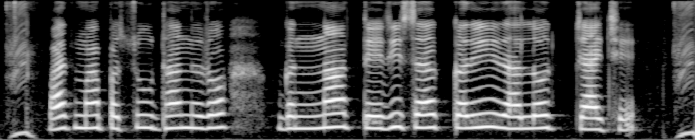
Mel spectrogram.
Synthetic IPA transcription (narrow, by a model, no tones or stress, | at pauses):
bad̪mapəsud̪ʱənɾo | ɡənːat̪eɾisə̃kəɾiɾəɦlo | d͡ʒajt͡ʃʰe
